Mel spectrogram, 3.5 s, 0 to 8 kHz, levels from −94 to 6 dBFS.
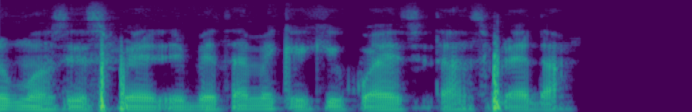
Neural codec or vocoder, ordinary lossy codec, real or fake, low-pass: none; none; real; none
